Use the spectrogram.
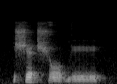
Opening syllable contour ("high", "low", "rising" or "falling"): high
